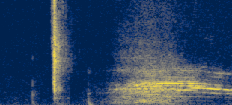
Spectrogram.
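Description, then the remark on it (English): A pet cat lets out one drawn-out, whining meow, rising and holding for nearly a second after a couple of faint taps. No one speaks. “My cat is here.”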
